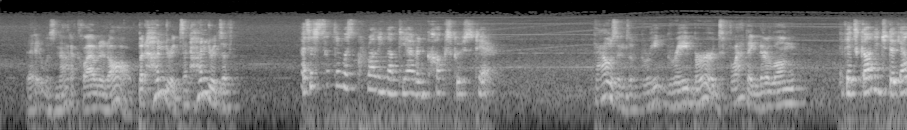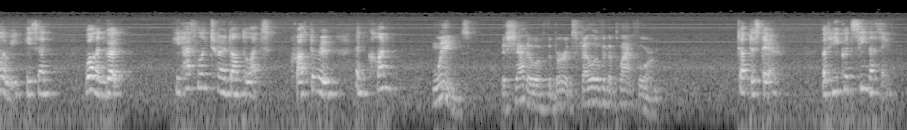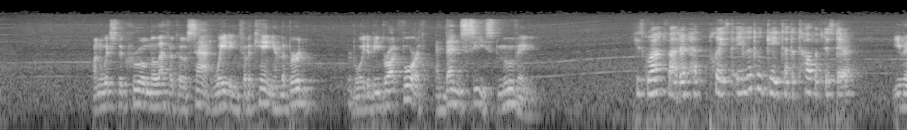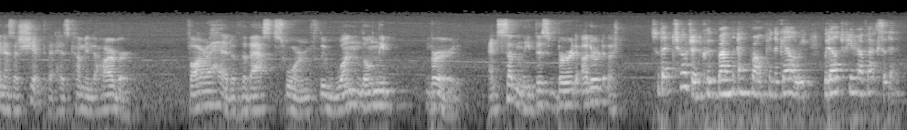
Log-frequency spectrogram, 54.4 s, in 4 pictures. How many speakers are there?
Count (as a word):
two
